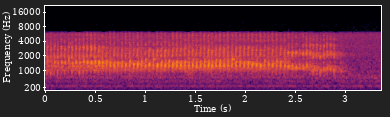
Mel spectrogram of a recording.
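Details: Waterslager (Malinois) canary singing a continuous low rolled tour of rapid bubbling pulses held near one pitch for almost three seconds, dipping slightly and fading at the end, with a faint steady hum beneath.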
